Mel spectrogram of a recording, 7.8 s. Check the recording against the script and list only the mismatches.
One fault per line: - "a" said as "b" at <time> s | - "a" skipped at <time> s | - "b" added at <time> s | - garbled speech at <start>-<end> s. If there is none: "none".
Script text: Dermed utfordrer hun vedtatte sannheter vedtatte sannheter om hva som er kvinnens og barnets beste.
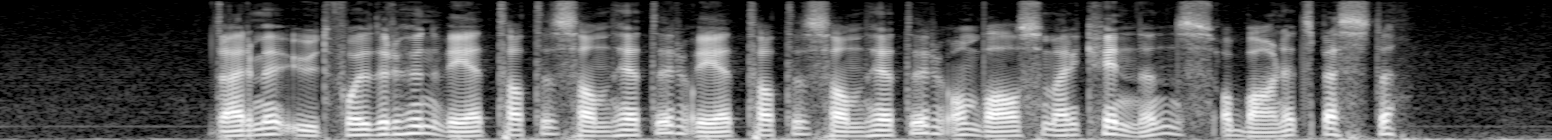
none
